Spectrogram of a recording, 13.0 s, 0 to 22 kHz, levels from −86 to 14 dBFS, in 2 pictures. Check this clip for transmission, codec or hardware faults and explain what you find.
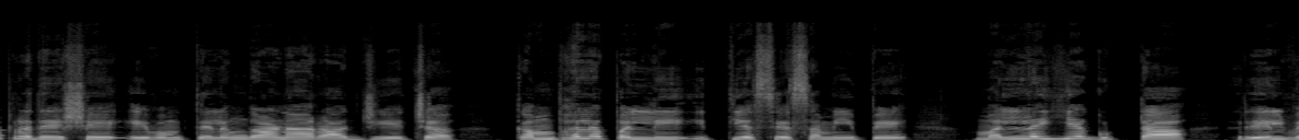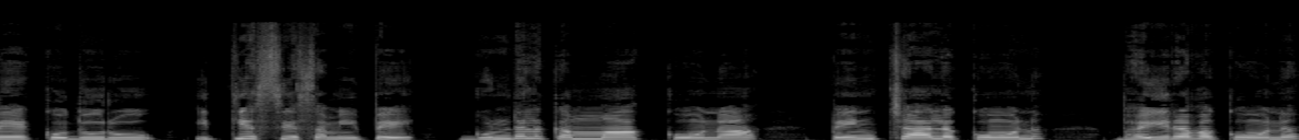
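One codec fault is audible. At 2.07 s there is pre-echo: a transform block spread quantisation noise meant for a sharp speech onset back across the quiet 10 ms before it, so a brief hiss leads the attack and blurs it. A spectrogram shows a broadband smear just ahead of the onset.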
